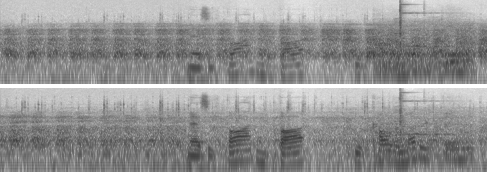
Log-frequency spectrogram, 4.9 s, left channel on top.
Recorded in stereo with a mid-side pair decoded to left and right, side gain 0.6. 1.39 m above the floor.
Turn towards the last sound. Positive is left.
turn(degrees=25)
